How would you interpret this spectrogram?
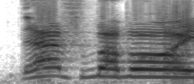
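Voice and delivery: high, loud proud cheer; dad proud of his son passing the test. Retold or imitated. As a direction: cheer like a thrilled father. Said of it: "He was so excited".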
